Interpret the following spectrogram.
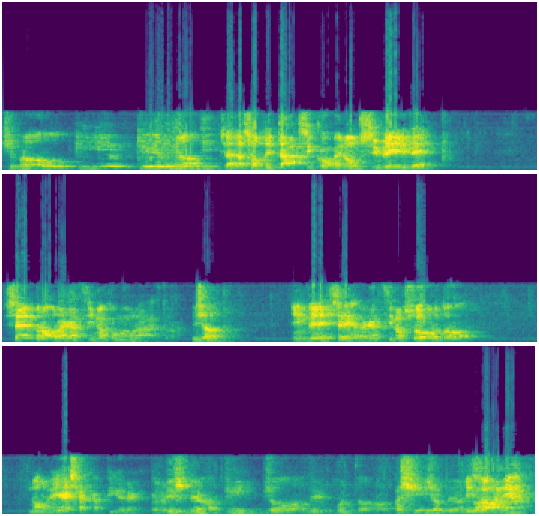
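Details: Adult male speaker; typical speech.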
